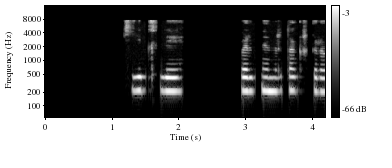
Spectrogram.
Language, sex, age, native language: Icelandic, male, 11, Polish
